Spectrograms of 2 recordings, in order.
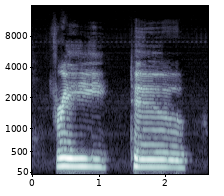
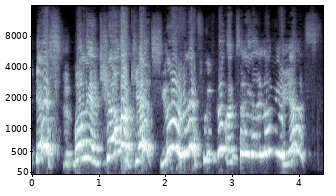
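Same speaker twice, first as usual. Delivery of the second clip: gushing excited; 4 dB louder than usual. Retold or imitated. Mock fan-pleasing show voice.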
